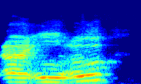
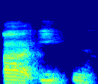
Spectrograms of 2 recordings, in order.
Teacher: Ain tu kena kecikkan halkum nak sebut a, i, u. Hamzah relax je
